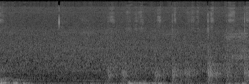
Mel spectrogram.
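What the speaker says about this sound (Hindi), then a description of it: "और यहां पर भी मैं लिख देता हूं" Marker or chalk strokes scratch across a classroom board while notes are written, a close, quiet series of short rubbing squeaks and taps in an irregular rhythm with no talking.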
